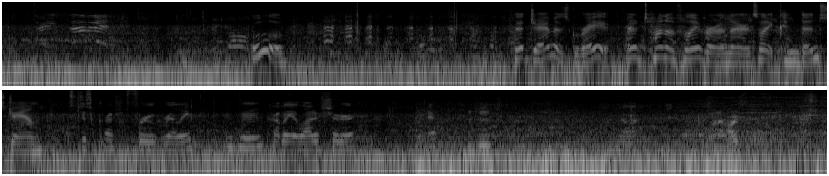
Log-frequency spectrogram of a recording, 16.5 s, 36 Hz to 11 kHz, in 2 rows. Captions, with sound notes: 37. Ooh. (laughing) That jam is great. There's a ton of flavor in there. It's like condensed jam. It's just crushed fruit, really. Probably a lot of sugar. Mm-hmm. What a horse.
